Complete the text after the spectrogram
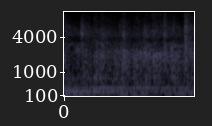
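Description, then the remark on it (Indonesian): An audience applauds together for Jesus, a steady wash of many hands clapping over a sustained keyboard chord held underneath, fairly soft throughout the brief moment. “Tepuk tangan buat Tuhan Yesus, saudara.”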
